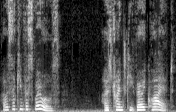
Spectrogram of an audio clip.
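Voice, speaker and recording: A woman's voice: sits high, moderate pace, slightly rough. An actress playing a dreamy, trusting young girl in a radio play, speaking with earnest simplicity. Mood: earnest, recounting.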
